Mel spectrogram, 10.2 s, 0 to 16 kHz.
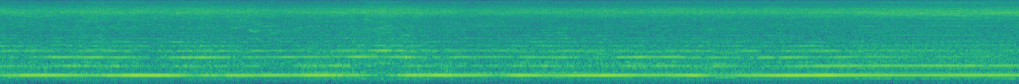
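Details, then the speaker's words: Panasonic MC-E465 bagged upright vacuum after refurbishment with new belts, stored in a damp shed for years, turned on with brush roll: harsh steady high whine over a hollow drone; motor sounds rough, owner suspects bearings, not confirmed. "that is awful in fact i'm even more angry at myself because the other boat is in the bin i did think oh we could have a look at that motor it's probably just the bearings"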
